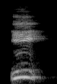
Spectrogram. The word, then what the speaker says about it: 一: Yi is the pronunciation, and it means one.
